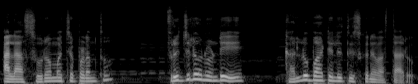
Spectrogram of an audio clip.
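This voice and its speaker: A man's voice: fairly high pitch, lively intonation, fast talker, darkish tone, no echo, soft background music. A man narrating a scripted story as its storyteller.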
